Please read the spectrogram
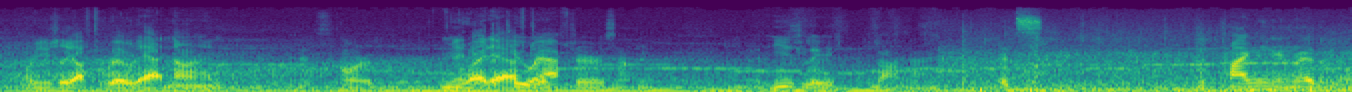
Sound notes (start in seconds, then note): none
